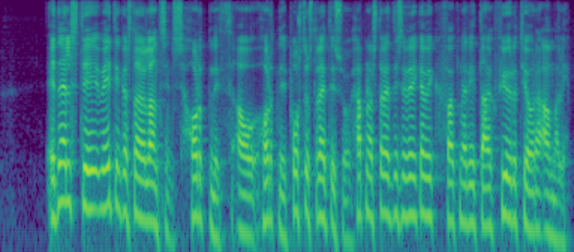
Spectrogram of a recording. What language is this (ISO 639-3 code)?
isl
